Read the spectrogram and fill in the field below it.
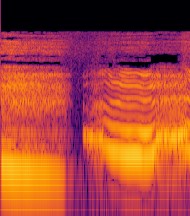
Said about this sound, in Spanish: de bostezos. De muchos bostezos.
